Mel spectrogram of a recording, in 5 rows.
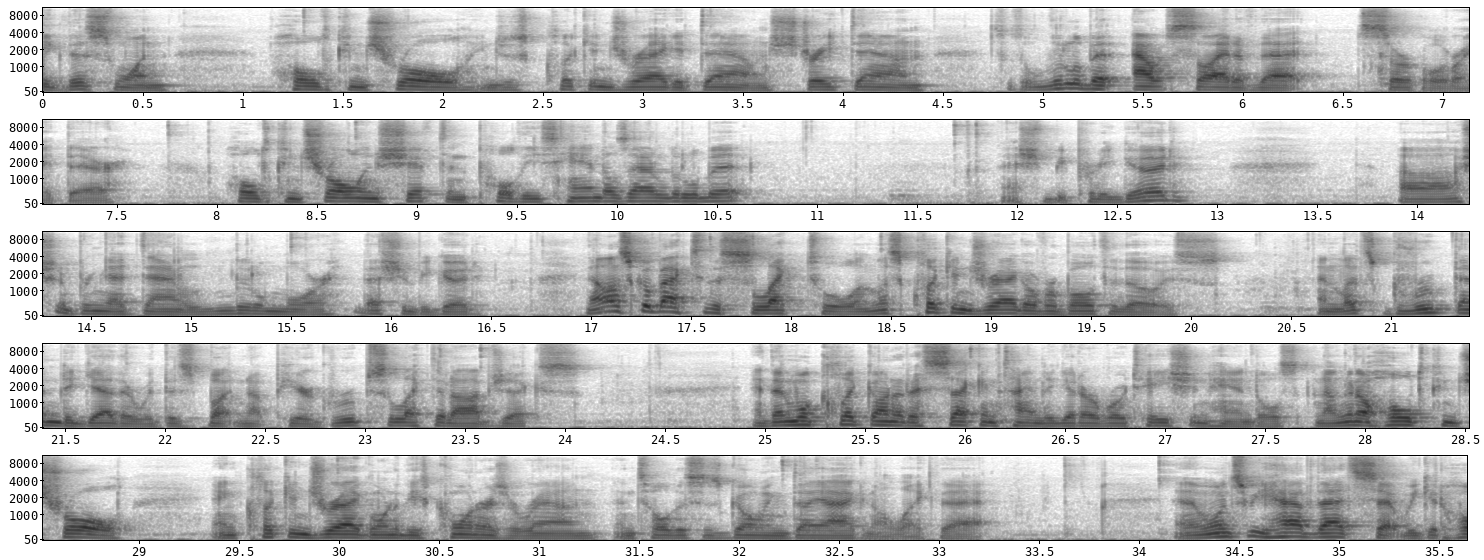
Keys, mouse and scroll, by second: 1.6-7.0 ctrl+drag, 8.9-12.1 ctrl+shift+drag, 15.0 ctrl+click, 17.8 click, 18.6-20.4 drag, 23.6 click, 26.0 click, 30.2-32.6 ctrl+drag, 33.8 middle click.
